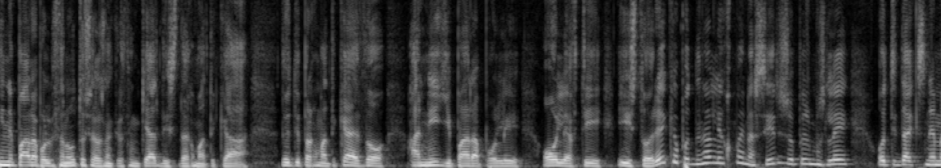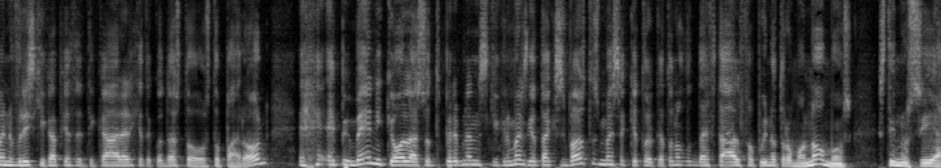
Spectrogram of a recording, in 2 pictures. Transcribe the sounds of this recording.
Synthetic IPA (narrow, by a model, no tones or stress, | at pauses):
ine̞pɐɾɐpo̞lipiθɐnout̪o̞siɐloznɐkɾiθuɲceɐnd̪isid̪ɐɣmɐt̪ikɐ | ðio̞t̪ipɾɐɣmɐt̪ikɐe̞ðo̞ɐniʝipɐɾɐpo̞li | o̞liɐft̪iːst̪o̞ɾiɐceɐpo̞t̪̬inɐliexumeenɐsiɾisoːpiozmɐzle̞i | o̞t̪id̪ɐksinemenvɾiscikɐpçɐθe̞t̪ikɐɐɾɐe̞ɾçe̞t̪e̞ko̞nd̪ɐst̪o̞st̪o̞pɐɾo̞n | epime̞niceo̞lɐso̞t̪i̥pɾe̞pinɐinesiɲɟekɾime̞nezðjɐt̪ɐksizvɐzo̞nd̪ɐzme̞sɐce̞t̪o̞e̞kɐt̪o̞no̞ɣðond̪ɐeft̪ɐɐlfɐpuineot̪ɾo̞mo̞no̞mosː | t̪inusiɐ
